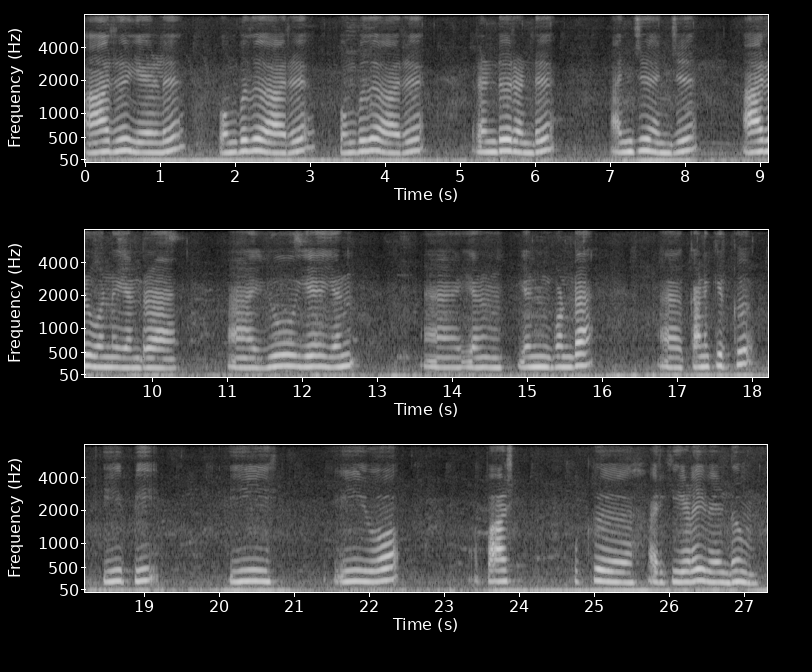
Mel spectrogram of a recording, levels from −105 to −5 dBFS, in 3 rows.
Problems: constant background noise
